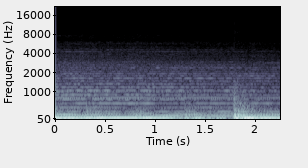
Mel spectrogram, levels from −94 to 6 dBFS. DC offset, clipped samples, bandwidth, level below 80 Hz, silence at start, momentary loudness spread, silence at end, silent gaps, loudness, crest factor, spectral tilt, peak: under 0.1%; under 0.1%; 2.7 kHz; -16 dBFS; 0 s; 10 LU; 0 s; none; -19 LUFS; 12 dB; -12 dB/octave; -4 dBFS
